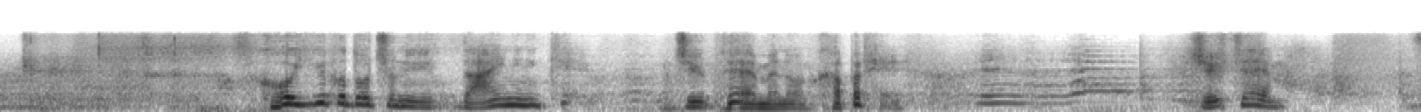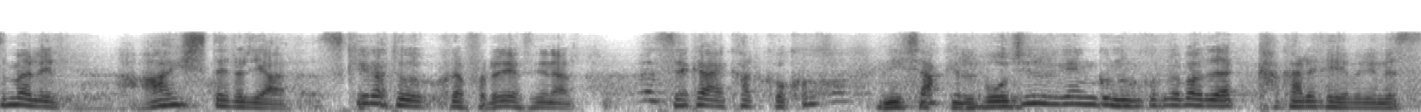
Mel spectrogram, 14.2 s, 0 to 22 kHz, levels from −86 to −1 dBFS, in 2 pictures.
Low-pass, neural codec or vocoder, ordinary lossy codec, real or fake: 7.2 kHz; codec, 16 kHz in and 24 kHz out, 0.4 kbps, LongCat-Audio-Codec, fine tuned four codebook decoder; none; fake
